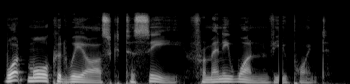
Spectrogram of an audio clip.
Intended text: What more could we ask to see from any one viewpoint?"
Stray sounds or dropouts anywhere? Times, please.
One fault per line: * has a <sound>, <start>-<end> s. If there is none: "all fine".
* has a dropout, 2.8-2.8 s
